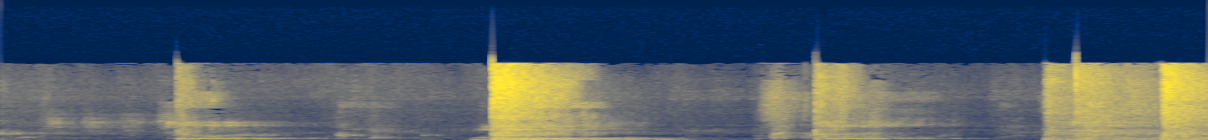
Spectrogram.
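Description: Punches and a knee landing on Muay Thai pads and a belly pad: a series of about six sharp smacks, the loudest and heaviest about two and a half seconds in, each dying away over about half a second.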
